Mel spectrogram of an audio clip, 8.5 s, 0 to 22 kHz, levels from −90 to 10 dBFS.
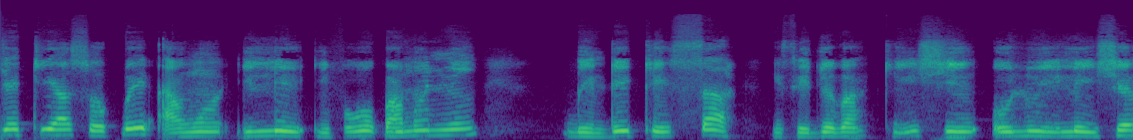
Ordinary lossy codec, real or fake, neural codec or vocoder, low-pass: MP3, 64 kbps; fake; codec, 44.1 kHz, 2.6 kbps, DAC; 14.4 kHz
